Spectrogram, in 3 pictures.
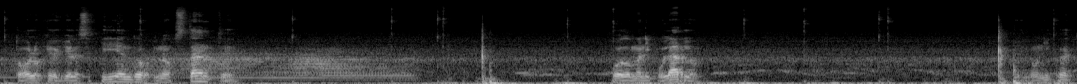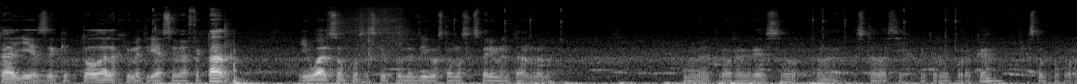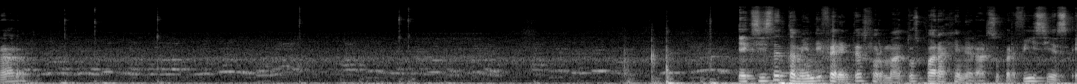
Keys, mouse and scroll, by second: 5.2-5.8 scroll down 1, 6.2 right click, 6.6-7.5 scroll up 1, 7.7 right click, 8.5-8.9 scroll up 1, 10.7 right click, 12.8-15.5 scroll down 1, 15.5 right click, 17.6 ctrl+z, 18.3 ctrl+z, 19.4 right click, 20.9-22.2 scroll down 1, 22.4 shift+right click, 26.2-29.1 scroll up 1.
